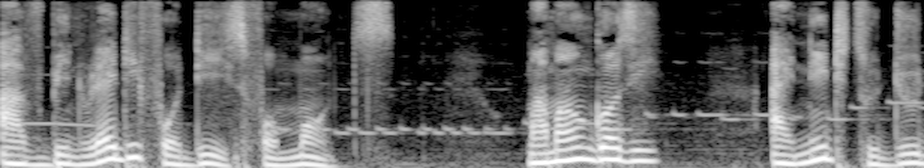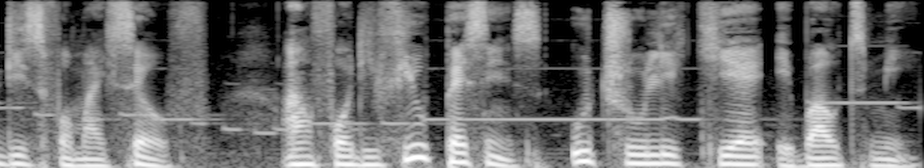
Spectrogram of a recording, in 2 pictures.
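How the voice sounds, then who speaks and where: Earnest, resolute rich man for a folktale read by a man. Slow, sincere, lively intonation. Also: fairly low pitch, faint music behind.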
